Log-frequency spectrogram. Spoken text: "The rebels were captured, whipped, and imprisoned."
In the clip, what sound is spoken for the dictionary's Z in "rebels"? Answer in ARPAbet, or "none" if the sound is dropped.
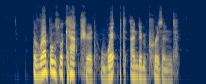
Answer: Z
